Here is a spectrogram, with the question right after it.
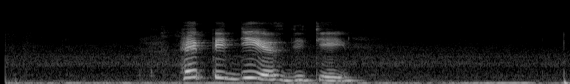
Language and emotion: Russian, positive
